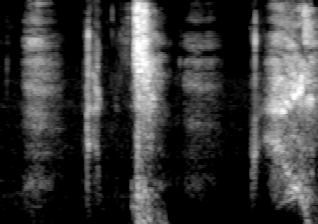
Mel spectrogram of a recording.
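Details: Person woken in the early hours by an intense, rapid, hitchy sneezing fit, with a sore nose and difficulty breathing: several sharp sneezes with catching breaths between them.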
